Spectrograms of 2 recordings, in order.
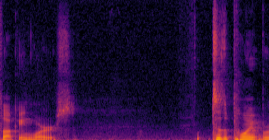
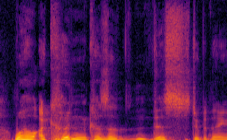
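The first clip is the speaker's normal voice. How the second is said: higher, louder, slowed whine of an excuse; whiny backtalk; 6 semitones higher, 7 dB louder than usual. Retold or imitated. Mocking the bad soldier's excuse to her sergeant. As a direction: whine it like a sulky recruit.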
